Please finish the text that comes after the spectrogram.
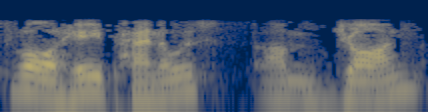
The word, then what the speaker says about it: Joan: So first of all, hey panelists, I'm John. I know it's spelled J-O-A-N, but let's just keep it nice and simple and call me John.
